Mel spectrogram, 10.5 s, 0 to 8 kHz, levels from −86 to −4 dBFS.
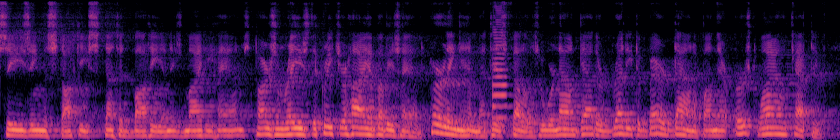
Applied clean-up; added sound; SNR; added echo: none; Vehicle horn, car horn, honking; 11 dB; reverberation time 2.4 s.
